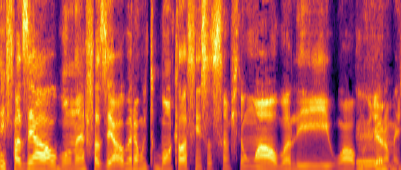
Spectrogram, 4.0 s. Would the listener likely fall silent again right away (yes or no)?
yes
